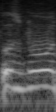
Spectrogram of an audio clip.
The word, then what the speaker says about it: Oxbow: Oxbow, je sais pas trop comment on le prononce exactement parce qu'il y en a qui disent Osbo, d'autres Oxbow, bref. Nous on l'appelait Osbo au club.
